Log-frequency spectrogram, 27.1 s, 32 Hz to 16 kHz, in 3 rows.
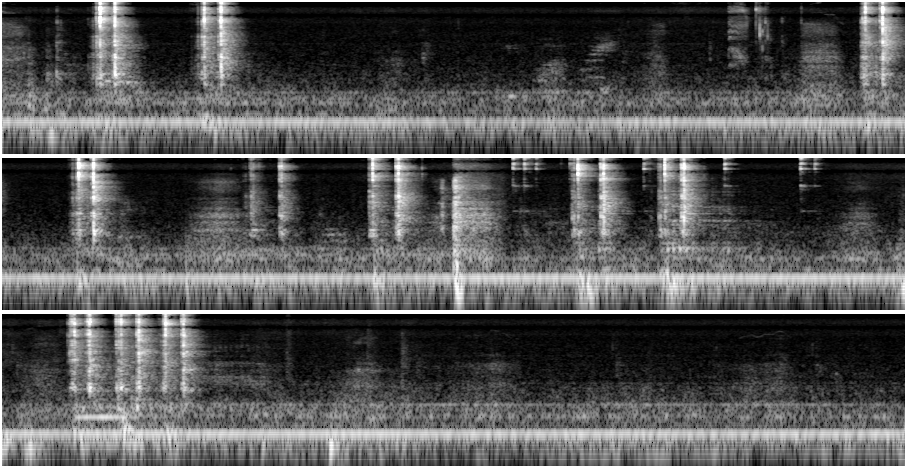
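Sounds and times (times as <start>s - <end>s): ceiling fan humming: 0.0s - 27.0s
sharp mechanical clicks: 0.9s - 1.3s, 2.0s - 2.4s, 8.6s - 9.0s, 9.7s - 10.1s, 12.7s - 13.2s, 14.7s - 16.1s, 18.7s - 20.0s.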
